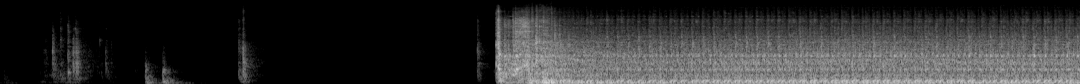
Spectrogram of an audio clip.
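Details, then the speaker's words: Argo 6x6 with 16hp Briggs & Stratton V-twin after carburetor cleaning (main hole in the jet was plugged with rotten fuel): engine starts after clicks and knocks and settles into an even, steady idle with no surging; secondary clutch not moving. "well that's about 110 better than it was no surging at all see there the secondary clutch isn't moving"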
